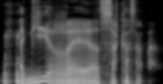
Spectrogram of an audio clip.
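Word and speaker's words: Aguirre-Sacasa: And we were too lazy to go on Wikipedia and look up Adiri Sakasa. – Fine. Be that way. – Roll your R's more. Roll your R's more. – Aguirre Sakasa. – There you go.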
